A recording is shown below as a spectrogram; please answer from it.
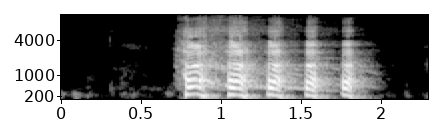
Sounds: Laughter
